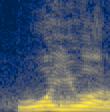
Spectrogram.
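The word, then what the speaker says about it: hour: Next one, I will meet you in see here, dear children, we have to see here H O U R, our. So here H is silent.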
